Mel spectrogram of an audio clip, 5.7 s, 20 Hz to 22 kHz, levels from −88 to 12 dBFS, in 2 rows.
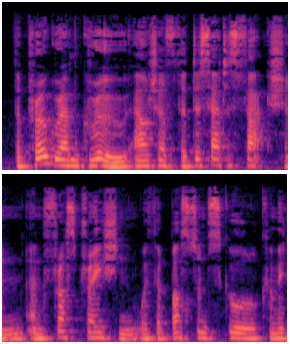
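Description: Right after "grew out of the", at about 2.39 s, there's a quick blip from damaged data in a compressed stream. Some of the encoded bytes there were corrupted, so the decoder misread the frame, lost sync and hunted for the next header, leaving a brief glitch.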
